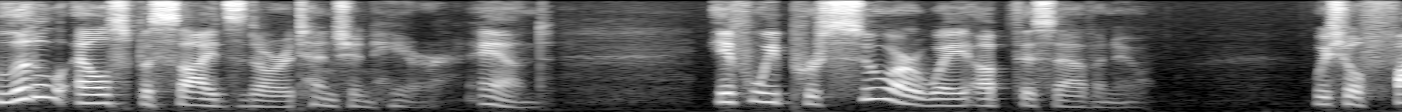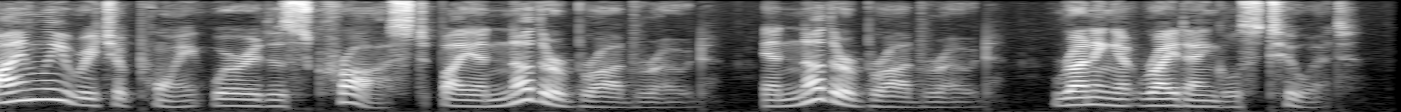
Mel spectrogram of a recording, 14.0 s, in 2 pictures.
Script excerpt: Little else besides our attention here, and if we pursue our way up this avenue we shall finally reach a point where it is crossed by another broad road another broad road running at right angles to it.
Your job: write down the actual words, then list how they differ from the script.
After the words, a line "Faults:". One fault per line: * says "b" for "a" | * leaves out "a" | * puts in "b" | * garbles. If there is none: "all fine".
Little else besides our attention here, and if we pursue our way up this avenue we shall finally reach a point where it is crossed by another broad road another broad road running at right angles to it.
Faults:
all fine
